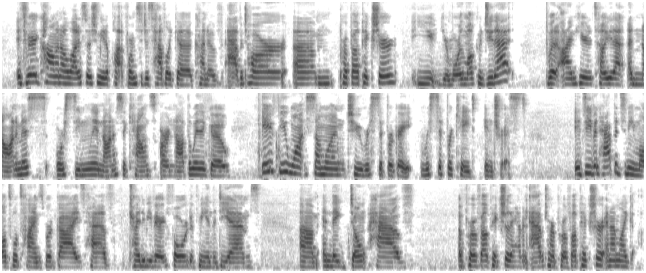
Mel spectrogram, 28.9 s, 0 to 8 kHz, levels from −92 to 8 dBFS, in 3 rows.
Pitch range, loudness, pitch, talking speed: 175-215 Hz, -25 LUFS, 195 Hz, 190 wpm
